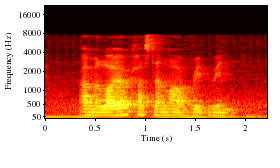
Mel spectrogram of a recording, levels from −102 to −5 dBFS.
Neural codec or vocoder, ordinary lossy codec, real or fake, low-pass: none; none; real; none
